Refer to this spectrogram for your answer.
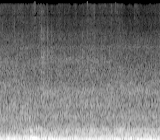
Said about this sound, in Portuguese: Já estamos a caminho então, o autocarro acaba de arrancar, rumo então à ponte? Exatamente, a Hong Kong.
